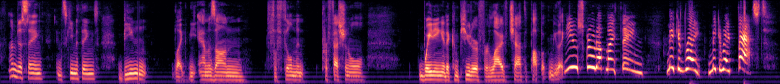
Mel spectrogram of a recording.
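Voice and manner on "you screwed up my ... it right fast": very high-pitched, angry, cartoonish squeak. Voicing an imagined complaint in an Amazon live chat: mock-angry Mickey voice. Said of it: "That was like an angry Mickey voice".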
